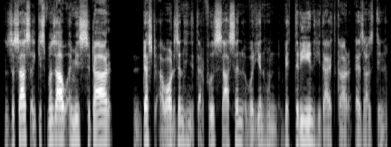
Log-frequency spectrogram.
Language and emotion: Kashmiri, neutral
